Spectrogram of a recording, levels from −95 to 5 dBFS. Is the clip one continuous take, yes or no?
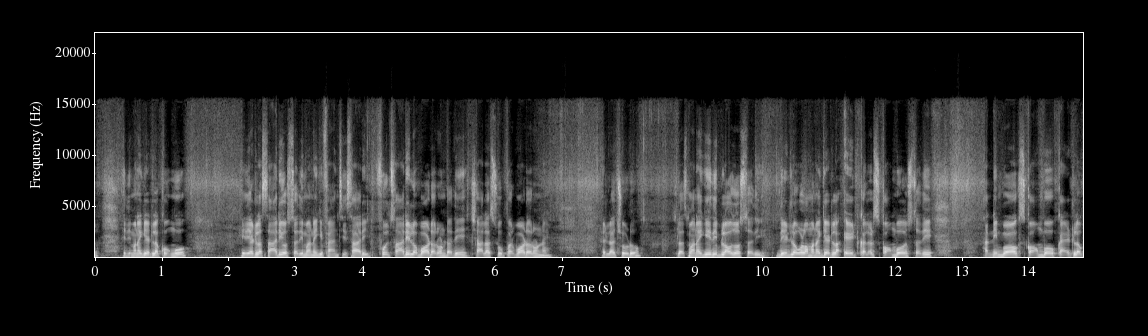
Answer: yes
